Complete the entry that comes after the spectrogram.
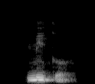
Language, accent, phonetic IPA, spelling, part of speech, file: Catalan, Valencia, [ˈmi.ko], mico, noun, LL-Q7026 (cat)-mico.wav
- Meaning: monkey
